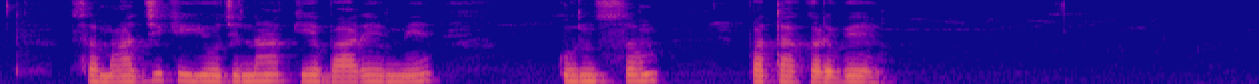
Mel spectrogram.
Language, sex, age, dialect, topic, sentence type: Magahi, female, 36-40, Northeastern/Surjapuri, banking, question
